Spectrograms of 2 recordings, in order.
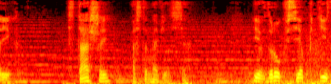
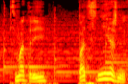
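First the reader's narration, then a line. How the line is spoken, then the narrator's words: Older child's joyful shout. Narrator (Russian): крикнул старший радостно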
